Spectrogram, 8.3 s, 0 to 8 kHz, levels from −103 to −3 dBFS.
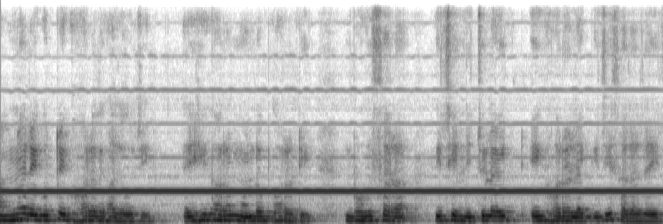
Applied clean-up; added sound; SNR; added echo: none; Wind instrument, woodwind instrument; 6 dB; reverberation time 0.4 s.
